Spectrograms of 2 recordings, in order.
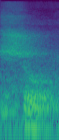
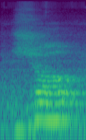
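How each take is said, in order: First: The word starts with an sh sound. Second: The word starts with a soft zh sound. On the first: "um som de X" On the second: "com o som de J"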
